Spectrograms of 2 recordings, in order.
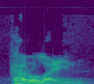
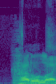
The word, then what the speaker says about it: Caroline: The name, you say Caroline. Caroline. Okay, don't say Caroline. Caroline, no. Caroline. Now, Caroline.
